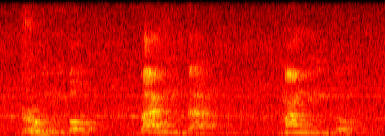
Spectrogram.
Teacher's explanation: todos estos sonidos son oclusivos, afectados obviamente por la nasal que la preside · Entonces se forman oclusivas si están acompañadas de una nasal, porque si no pueden ser fricativas.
